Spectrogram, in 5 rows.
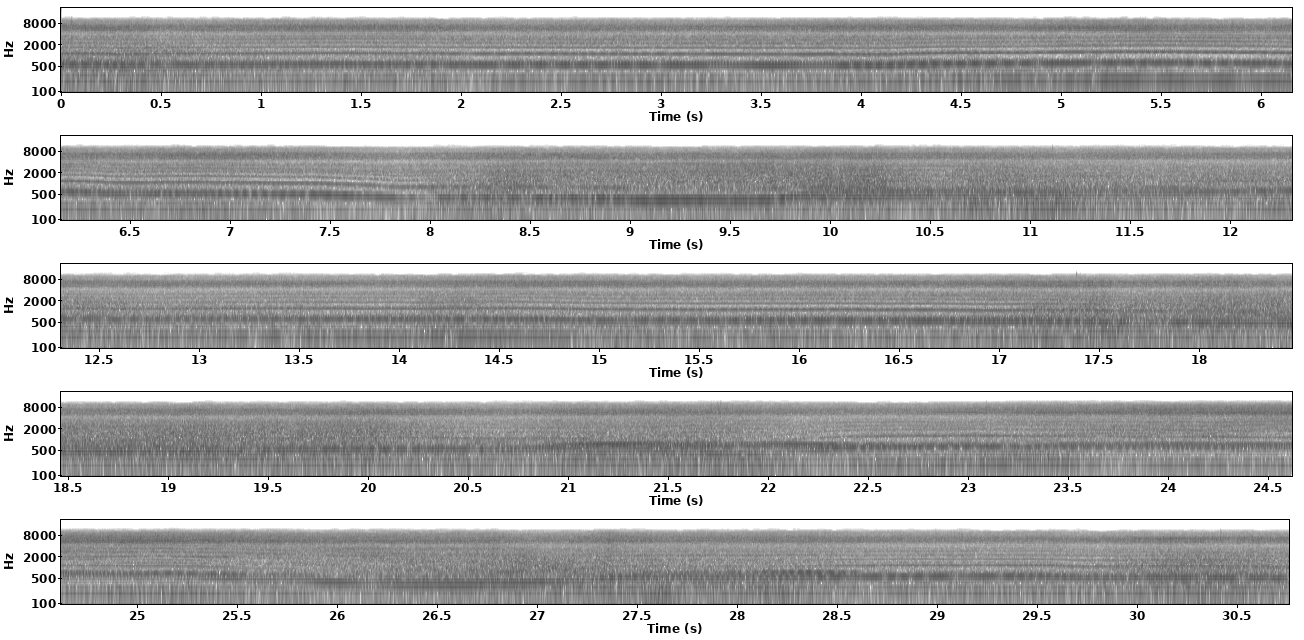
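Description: Electric motors and propellers of a 6-inch FPV racing quadcopter (XNova 2206 2000 kV motors, HQ 6x3x3 props), heard from the camera on the drone: a steady whine whose pitch rises and falls with throttle. The pitch drops sharply about eight seconds in and again around twenty-six seconds, then climbs back.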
